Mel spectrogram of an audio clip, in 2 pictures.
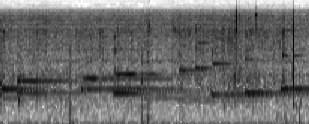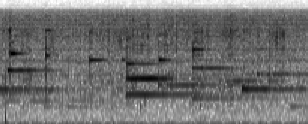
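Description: A toy doll's electronic lullaby: a high-pitched chiming tune of single held notes, stepping up and down. A few sharp knocks sound over it, three of them in the first half.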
